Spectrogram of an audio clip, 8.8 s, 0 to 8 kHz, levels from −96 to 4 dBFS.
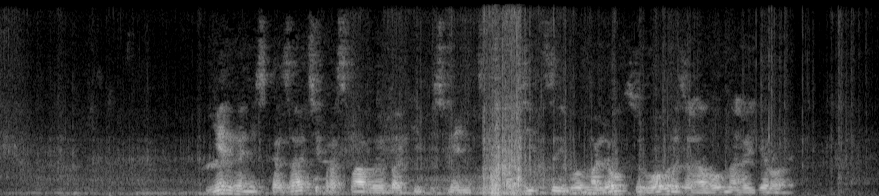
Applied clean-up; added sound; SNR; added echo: none; Skateboard; 9 dB; none.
